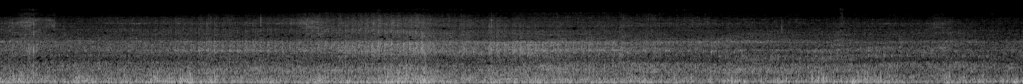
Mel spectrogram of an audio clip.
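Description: Street ambience from road traffic: a steady wash of vehicle noise, growing a little louder around the middle of the stretch.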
